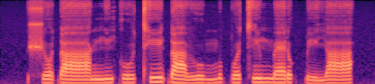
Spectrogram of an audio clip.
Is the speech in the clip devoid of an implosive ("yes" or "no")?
no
